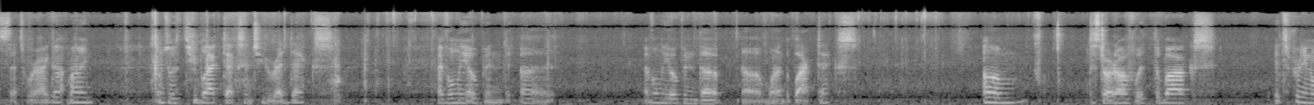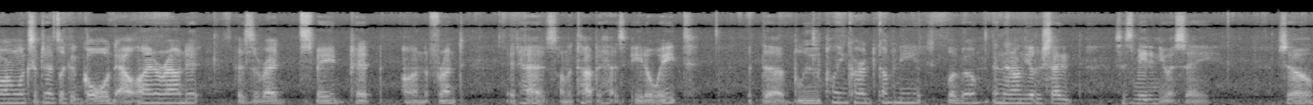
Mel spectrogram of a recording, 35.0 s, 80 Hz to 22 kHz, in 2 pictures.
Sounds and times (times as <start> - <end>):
Speech: 0.0 - 1.3, 2.1 - 4.6, 5.8 - 7.4, 8.6 - 11.5, 13.1 - 13.9, 14.5 - 16.2, 17.0 - 26.8, 27.5 - 33.8, 34.6 - 35.0.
